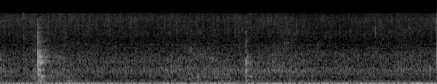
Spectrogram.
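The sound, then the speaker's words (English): Minced meat frying in a pan gives a steady, faint sizzle, a continuous hiss with a few sharp pops standing out. “Now the mince is starting to cook nicely.”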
